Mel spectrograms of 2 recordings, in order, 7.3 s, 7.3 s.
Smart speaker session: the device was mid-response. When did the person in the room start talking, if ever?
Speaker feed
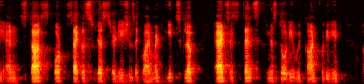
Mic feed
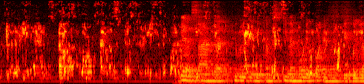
4 s

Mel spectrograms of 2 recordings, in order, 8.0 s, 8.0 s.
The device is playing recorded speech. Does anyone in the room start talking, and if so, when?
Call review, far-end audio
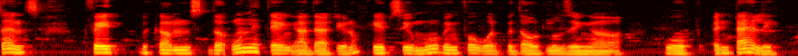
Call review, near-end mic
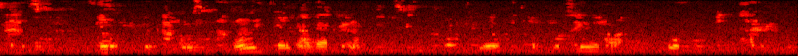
none

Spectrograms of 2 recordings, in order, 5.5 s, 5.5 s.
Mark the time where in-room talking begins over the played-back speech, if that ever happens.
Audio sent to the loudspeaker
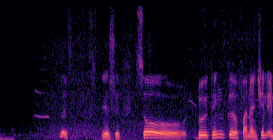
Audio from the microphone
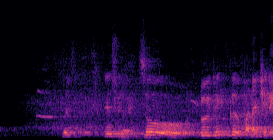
2 s

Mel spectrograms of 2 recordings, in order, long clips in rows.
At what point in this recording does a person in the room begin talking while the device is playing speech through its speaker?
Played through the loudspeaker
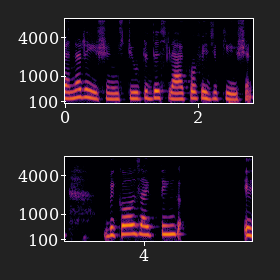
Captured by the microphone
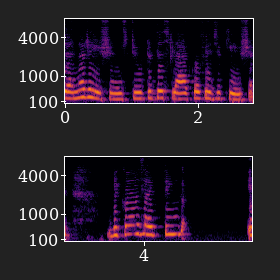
none

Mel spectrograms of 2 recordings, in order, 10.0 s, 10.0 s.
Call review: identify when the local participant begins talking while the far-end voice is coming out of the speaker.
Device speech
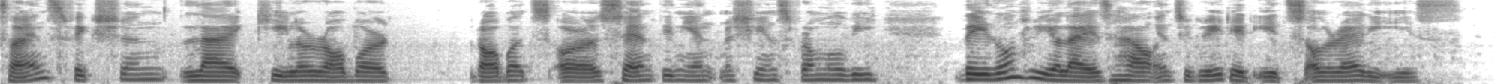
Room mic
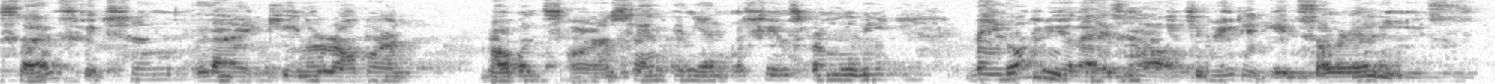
none

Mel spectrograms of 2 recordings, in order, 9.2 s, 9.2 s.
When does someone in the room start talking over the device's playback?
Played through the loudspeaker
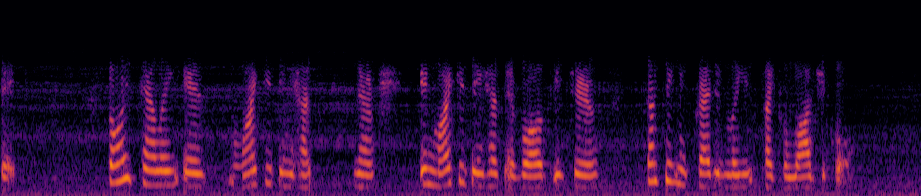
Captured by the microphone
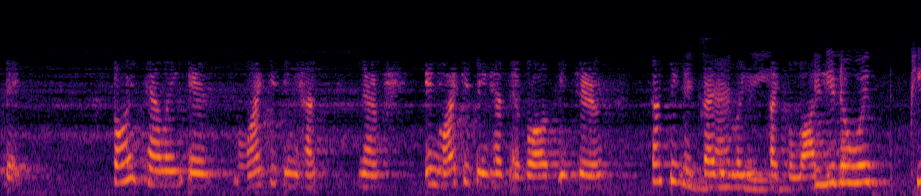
7 s

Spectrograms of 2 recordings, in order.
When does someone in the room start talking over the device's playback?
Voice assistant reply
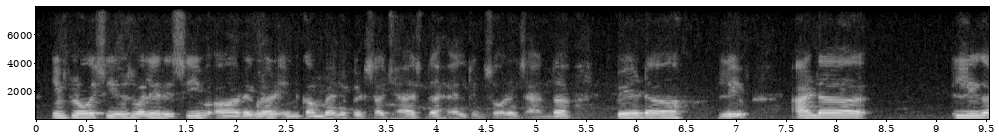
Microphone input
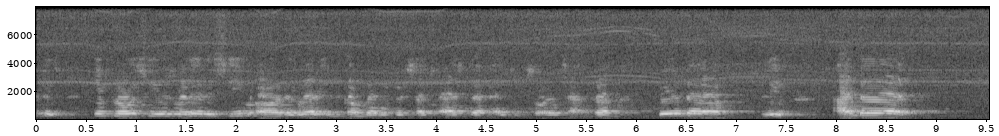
none

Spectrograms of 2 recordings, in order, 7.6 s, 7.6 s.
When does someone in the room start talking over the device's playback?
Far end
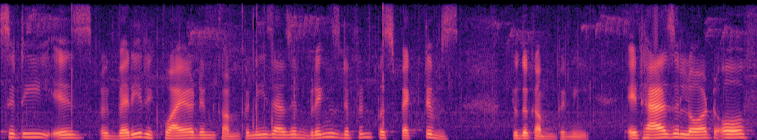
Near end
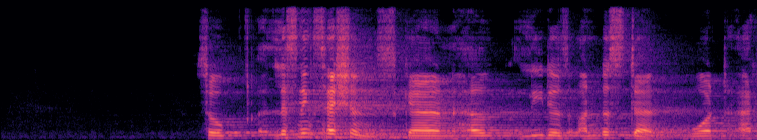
2 s

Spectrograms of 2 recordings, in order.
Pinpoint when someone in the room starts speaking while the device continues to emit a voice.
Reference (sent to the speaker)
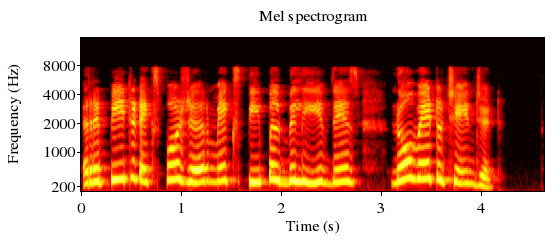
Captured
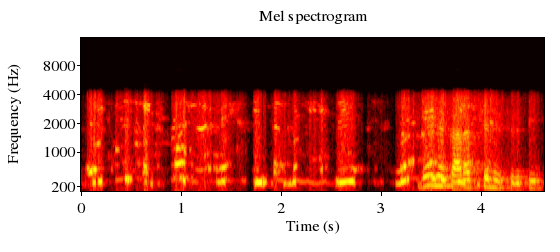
3 s

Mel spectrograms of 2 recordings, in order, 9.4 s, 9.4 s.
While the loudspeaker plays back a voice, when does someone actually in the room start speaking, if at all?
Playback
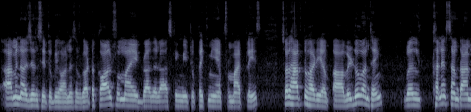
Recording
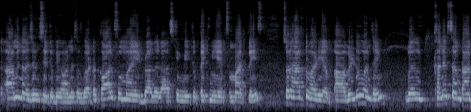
none

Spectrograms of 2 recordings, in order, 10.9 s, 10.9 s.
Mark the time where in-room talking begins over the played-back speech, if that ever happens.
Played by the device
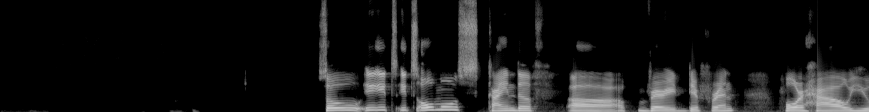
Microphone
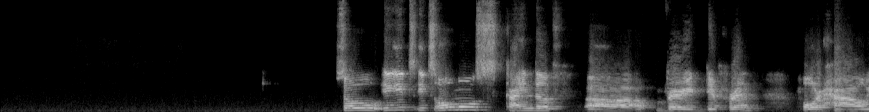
none

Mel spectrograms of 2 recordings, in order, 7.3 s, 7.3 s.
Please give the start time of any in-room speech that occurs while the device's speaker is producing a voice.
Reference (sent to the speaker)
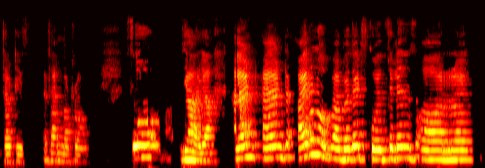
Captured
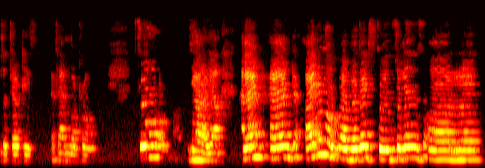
none

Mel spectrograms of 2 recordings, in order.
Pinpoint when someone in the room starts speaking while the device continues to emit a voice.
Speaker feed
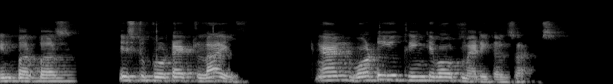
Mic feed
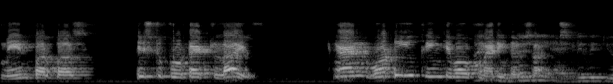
5 s

